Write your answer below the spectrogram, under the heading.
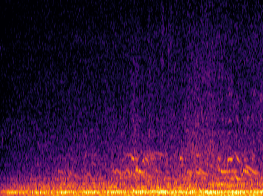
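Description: A blue boat's engine drones steadily on the water as someone flees in it, a constant low hum over rushing water noise, with faint bird calls drifting in toward the end.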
